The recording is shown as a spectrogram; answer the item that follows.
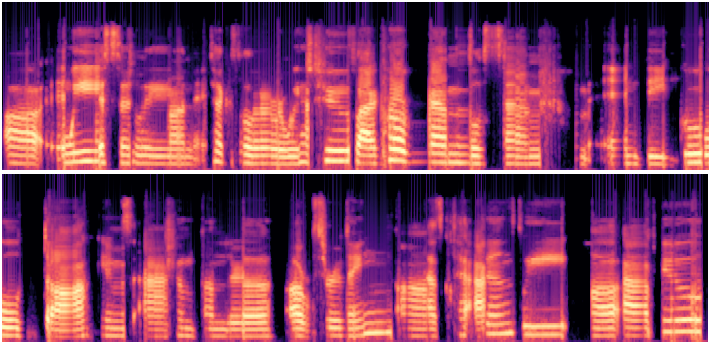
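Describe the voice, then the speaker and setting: A woman presenting remotely on an online workshop, her audio choppy and breaking up as her words come out halting and garbled. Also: lowish voice, dry recording, rough recording. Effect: choppy online audio that keeps breaking up. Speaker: program director presenting on a webinar. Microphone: remote call audio.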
